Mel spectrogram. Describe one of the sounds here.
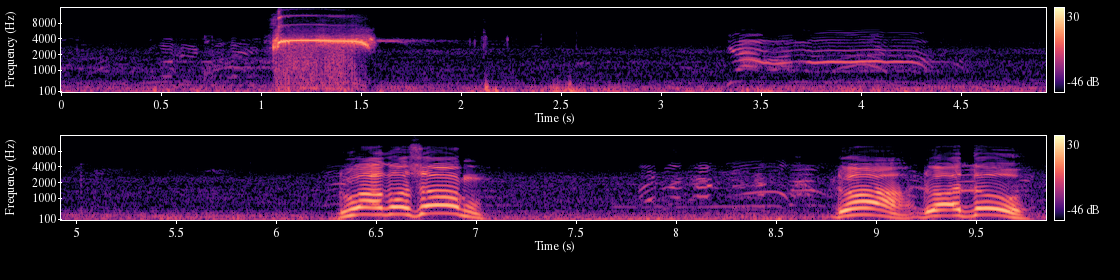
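Children shout loudly across an open field.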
